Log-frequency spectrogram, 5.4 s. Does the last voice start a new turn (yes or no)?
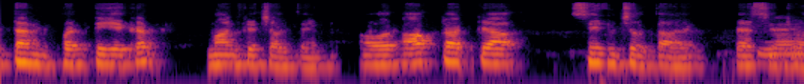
yes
